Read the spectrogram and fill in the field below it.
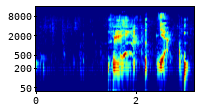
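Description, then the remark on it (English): A loud burp rumbles out in two drawn-out, croaky bursts after a quiet stretch of faint background murmur. “Yeah, sorry, the burp.”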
